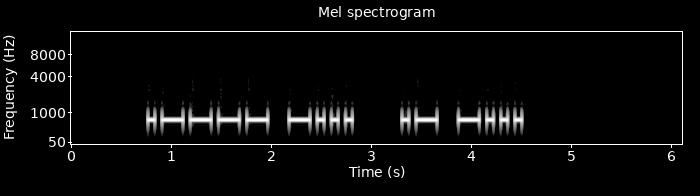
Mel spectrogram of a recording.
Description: Morse code, heard as a keyed tone, about 17 wpm, 700 Hz. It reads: 1B AB
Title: Field Day Exchanges - 17wpm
